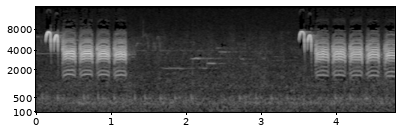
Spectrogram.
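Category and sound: bird, chickadee calls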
